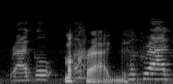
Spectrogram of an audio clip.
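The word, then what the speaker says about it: Macragge: Yeah, It Macrag and rhymes. Macdo. It's, It rhymes. yeah, it does rhyme. The Mac part.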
